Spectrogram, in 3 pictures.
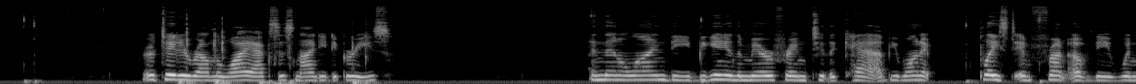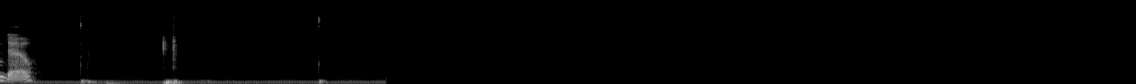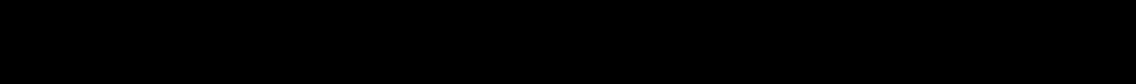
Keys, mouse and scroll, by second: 0.1 click, 0.7 ctrl+z, 1.7-2.5 typing, 6.9-12.9 drag, 12.9 KP_3, 14.4-17.0 drag, 17.2 scroll up 1, 17.9 shift+middle click, 19.5-22.0 drag, 22.5 s, 24.8-27.0 drag, 27.0 s, 29.5-33.0 drag, 33.1 scroll up 1.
